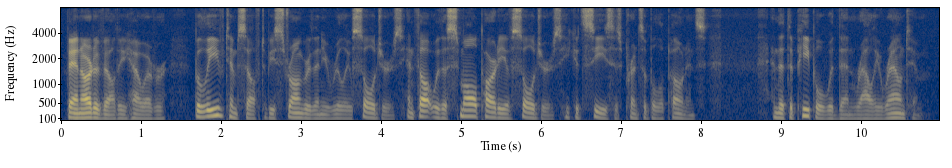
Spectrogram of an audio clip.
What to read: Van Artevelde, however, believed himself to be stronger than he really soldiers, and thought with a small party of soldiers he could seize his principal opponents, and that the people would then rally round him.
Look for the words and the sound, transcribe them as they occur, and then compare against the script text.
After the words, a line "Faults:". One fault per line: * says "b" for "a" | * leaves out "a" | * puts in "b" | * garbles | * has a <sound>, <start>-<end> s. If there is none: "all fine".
Van Artevelde, however, believed himself to be stronger than he really soldiers, and thought with a small party of soldiers he could seize his principal opponents, and that the people would then rally round him.
Faults:
all fine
